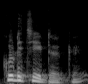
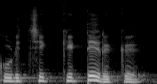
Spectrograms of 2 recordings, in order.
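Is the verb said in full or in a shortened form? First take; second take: shortened; full. First: The verb is said quickly with a syllable dropped. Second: Every syllable of the verb is pronounced fully.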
